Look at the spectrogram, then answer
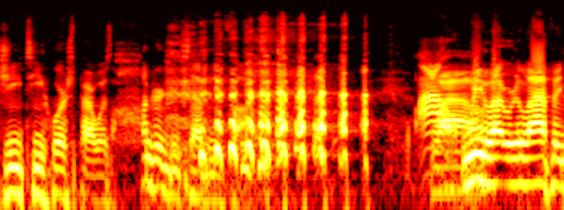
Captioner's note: laughter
